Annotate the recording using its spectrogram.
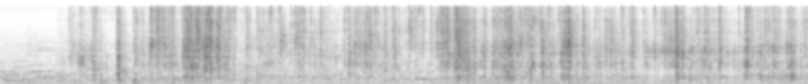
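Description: Foil trading-card packet being torn open and crinkled by hand: a dense run of crackles and rustles that starts about a second in, with several louder crackles along the way.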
